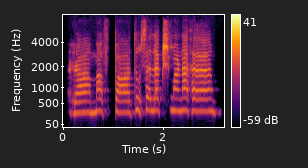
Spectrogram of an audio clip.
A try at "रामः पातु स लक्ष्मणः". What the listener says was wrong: ராம பாத்து ச லக்ஷ்மணः. இஃப் sound வரக்கூடாது அந்த இடத்துல. ராம பாத்து. இப்பதான் இஃப் பிஹெச் இருக்கிற மாதிரி எஃப் சவுண்ட் வரக்கூடாது.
